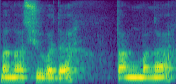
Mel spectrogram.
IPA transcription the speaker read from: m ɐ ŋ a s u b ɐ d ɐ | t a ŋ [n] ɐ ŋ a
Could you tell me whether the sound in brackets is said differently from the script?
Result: yes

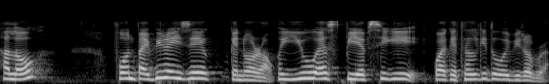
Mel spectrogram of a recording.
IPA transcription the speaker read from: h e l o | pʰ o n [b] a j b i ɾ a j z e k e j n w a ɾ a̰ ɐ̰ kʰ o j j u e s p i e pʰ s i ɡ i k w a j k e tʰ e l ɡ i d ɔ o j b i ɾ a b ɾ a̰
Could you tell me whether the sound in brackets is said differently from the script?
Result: yes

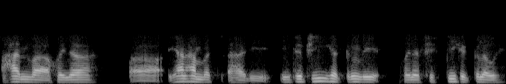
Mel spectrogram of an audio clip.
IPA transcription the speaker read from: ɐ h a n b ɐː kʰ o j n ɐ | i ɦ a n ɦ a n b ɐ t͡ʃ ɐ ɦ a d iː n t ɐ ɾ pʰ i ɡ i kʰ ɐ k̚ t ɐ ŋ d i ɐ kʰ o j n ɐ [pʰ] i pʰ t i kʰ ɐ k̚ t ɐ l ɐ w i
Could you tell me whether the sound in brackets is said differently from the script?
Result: no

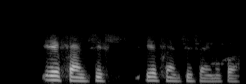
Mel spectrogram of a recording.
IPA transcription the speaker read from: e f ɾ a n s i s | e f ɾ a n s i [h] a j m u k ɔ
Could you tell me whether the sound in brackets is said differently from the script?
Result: yes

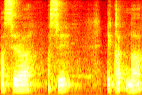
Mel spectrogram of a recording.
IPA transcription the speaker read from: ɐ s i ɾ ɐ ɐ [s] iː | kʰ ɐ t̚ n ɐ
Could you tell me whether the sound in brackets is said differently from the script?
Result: no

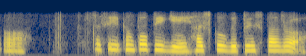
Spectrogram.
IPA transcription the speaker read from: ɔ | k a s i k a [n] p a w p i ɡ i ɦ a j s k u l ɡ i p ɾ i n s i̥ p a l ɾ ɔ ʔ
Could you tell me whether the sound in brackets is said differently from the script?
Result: yes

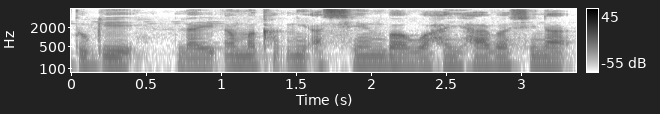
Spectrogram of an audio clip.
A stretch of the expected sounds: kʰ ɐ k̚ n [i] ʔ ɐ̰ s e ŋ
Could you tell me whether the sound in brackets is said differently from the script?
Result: no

